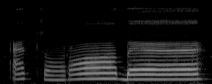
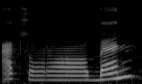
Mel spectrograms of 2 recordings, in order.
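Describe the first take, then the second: First: The word ends with a long open vowel. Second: The word ends with an n sound. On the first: The speaker calls it right. "tapi jadinya atsoroba" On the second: The speaker calls it wrong. "bukan atsoroban"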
